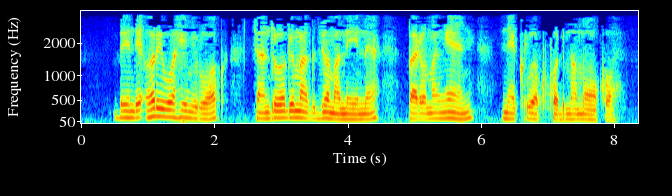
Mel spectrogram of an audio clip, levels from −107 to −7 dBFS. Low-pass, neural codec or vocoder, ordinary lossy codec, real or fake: 3.6 kHz; codec, 16 kHz, 2 kbps, X-Codec, HuBERT features, trained on general audio; MP3, 16 kbps; fake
